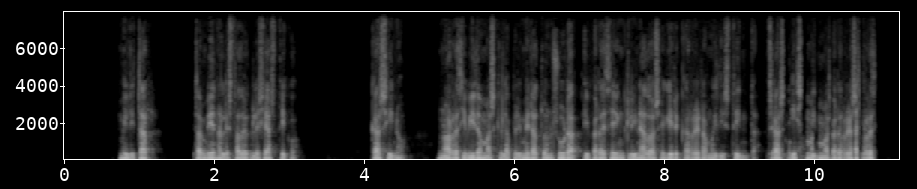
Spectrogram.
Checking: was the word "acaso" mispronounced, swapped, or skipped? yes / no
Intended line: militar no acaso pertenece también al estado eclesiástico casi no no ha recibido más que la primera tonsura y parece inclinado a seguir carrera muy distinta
yes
